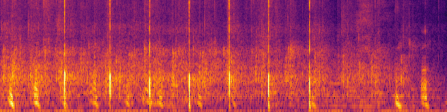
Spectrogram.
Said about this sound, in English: Oh, come on, that deserves a little applause, right?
